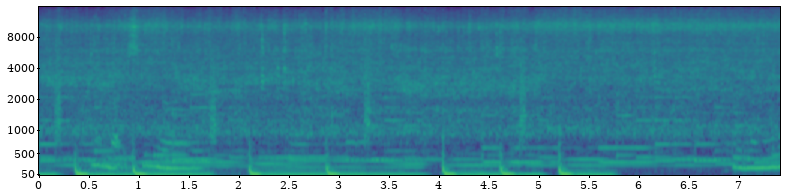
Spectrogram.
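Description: Beef rouladen browning in a frying pan makes a constant close sizzle, with a repeating series of low thumps and tonal sweeps laid over it at a steady pace.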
